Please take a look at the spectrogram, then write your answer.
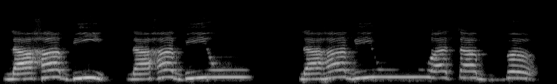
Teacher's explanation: पूरा बी पढ़ेंगे फिर वाव में मिलाएंगे, इसे लाहा बीऊ जल्दी से नहीं मिलाना।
